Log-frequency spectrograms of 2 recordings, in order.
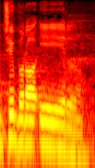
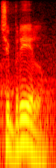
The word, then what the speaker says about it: Jibril: bisa juga kita mengatakan jibroil ya bisa juga kita mengatakan jabril atau Jibril atau jibroil atau ada ada juga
